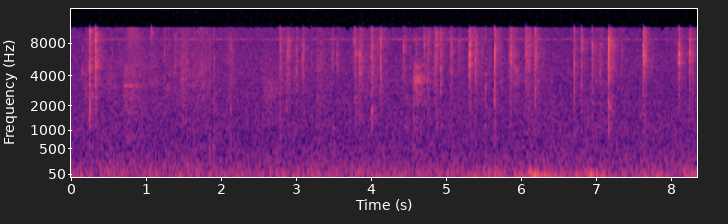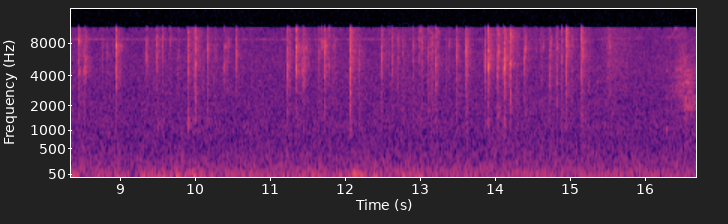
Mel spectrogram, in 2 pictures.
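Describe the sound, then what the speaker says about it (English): Fast, continuous typing on a computer keyboard while database details are entered for a backup setup, with a dense run of close, crisp key clicks and a few louder taps lasting throughout, no voices. "So I just type in the details from the database we created earlier"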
